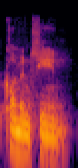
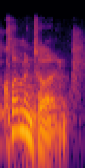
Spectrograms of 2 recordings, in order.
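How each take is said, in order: First: The name is pronounced the French way. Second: The name is pronounced the English way.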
